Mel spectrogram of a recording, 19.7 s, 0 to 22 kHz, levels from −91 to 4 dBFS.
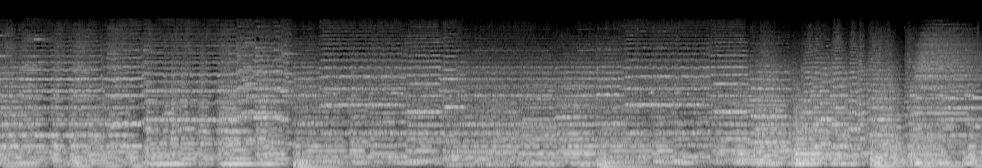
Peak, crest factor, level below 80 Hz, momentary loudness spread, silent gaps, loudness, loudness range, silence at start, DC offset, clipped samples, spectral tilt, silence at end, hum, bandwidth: -2 dBFS; 16 dB; -34 dBFS; 6 LU; none; -19 LUFS; 4 LU; 0 s; under 0.1%; under 0.1%; -6 dB/octave; 0 s; none; 12 kHz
